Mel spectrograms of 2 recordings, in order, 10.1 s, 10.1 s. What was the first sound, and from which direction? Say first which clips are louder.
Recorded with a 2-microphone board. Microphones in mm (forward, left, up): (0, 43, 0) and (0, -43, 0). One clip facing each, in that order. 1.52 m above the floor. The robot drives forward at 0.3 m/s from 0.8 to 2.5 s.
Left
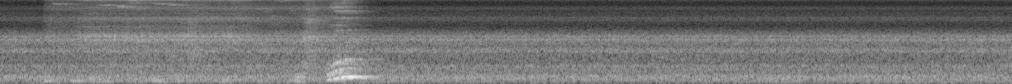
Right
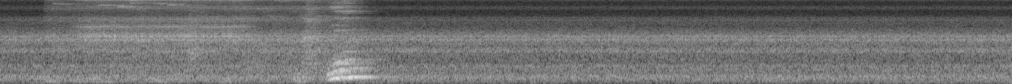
A bird: left 3 dB; 5° right (ahead or behind).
